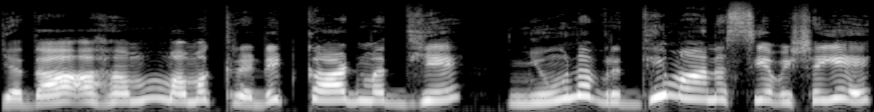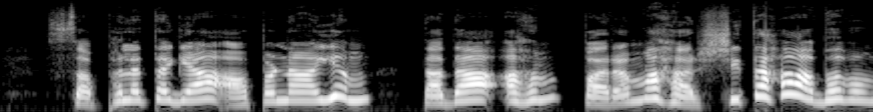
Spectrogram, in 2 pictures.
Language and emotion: Sanskrit, happy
